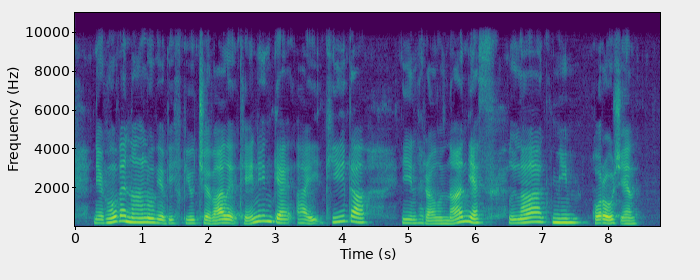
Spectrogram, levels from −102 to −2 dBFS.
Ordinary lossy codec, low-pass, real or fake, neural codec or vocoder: none; 9.9 kHz; fake; autoencoder, 22.05 kHz, a latent of 192 numbers a frame, VITS, trained on one speaker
